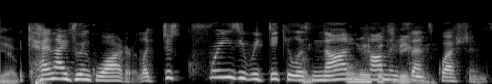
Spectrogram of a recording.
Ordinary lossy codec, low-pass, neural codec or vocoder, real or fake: AAC, 32 kbps; 7.2 kHz; none; real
